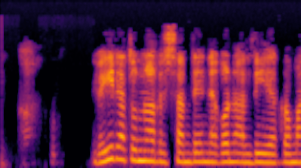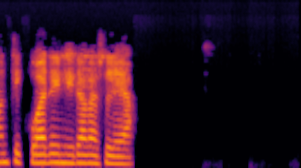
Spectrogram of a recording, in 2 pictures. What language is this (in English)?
Basque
